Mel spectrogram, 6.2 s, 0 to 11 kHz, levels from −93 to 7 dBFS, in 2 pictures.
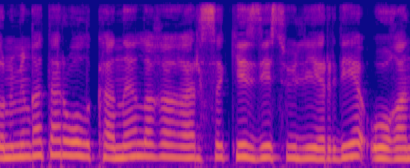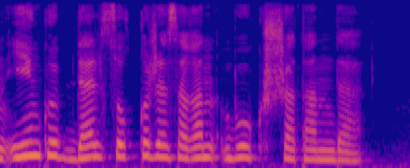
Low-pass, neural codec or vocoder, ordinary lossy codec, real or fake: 9.9 kHz; none; none; real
